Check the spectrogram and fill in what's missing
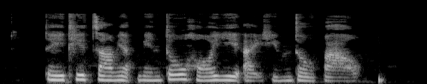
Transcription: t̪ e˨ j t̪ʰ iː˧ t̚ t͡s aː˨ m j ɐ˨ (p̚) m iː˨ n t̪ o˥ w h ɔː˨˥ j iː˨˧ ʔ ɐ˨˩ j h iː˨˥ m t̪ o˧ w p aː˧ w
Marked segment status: incorrect: t̚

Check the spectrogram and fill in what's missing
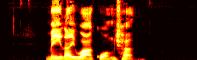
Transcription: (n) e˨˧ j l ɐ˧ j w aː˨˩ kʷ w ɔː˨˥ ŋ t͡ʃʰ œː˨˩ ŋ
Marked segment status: incorrect: m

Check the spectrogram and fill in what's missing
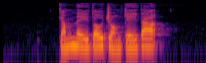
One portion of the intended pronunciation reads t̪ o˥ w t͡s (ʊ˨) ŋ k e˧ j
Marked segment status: correct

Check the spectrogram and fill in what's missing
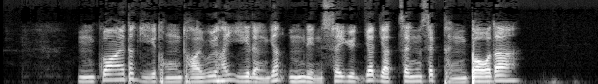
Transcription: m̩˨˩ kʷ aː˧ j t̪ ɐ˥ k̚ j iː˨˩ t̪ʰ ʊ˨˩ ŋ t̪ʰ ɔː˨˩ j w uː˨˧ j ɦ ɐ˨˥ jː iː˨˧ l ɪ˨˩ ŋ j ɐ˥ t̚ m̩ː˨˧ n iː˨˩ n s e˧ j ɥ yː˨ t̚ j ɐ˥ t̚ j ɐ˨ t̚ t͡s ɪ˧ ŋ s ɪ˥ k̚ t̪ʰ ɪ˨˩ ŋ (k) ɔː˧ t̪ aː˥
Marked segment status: incorrect: p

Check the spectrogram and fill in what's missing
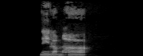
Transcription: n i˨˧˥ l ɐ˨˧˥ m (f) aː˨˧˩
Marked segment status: incorrect: h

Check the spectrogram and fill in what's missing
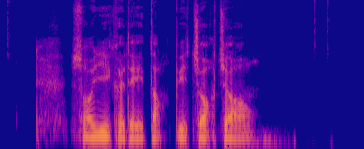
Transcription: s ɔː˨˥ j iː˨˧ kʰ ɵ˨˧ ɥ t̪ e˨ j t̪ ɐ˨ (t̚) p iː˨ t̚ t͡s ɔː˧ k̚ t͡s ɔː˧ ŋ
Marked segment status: incorrect: k̚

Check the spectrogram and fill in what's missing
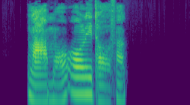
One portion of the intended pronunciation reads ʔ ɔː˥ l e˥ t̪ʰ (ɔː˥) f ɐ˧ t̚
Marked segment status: incorrect: ɔː˨˩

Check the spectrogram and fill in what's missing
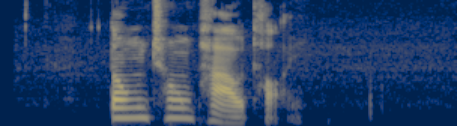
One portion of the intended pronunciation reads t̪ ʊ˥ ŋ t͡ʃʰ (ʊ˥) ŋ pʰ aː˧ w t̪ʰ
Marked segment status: correct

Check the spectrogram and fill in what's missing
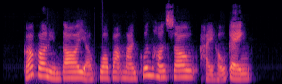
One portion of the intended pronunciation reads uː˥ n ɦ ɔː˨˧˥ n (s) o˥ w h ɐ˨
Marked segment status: correct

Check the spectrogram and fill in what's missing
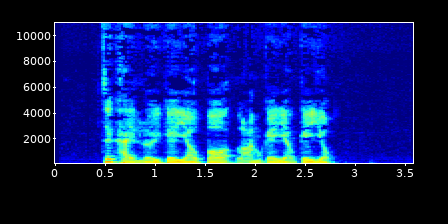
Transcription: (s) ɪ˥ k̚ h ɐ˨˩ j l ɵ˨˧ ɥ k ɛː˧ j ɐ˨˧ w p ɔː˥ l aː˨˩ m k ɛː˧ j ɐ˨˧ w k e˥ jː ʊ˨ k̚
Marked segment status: incorrect: t͡s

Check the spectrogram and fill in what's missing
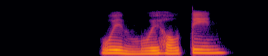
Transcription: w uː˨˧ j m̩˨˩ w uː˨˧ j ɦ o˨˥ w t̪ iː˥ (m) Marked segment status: incorrect: n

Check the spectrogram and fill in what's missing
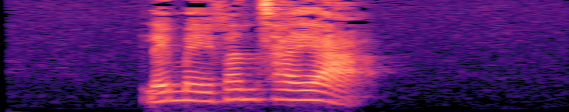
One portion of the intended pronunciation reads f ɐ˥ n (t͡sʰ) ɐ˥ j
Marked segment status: correct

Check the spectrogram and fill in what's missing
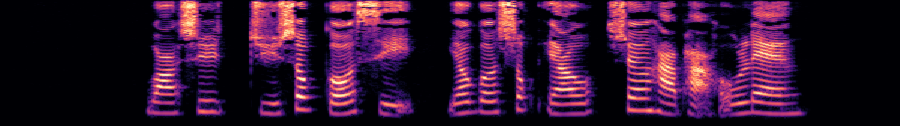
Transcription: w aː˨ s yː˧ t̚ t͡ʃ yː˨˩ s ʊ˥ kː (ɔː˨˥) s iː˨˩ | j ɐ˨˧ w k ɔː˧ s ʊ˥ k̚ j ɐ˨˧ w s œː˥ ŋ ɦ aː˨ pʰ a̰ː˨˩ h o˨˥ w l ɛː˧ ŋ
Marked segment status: correct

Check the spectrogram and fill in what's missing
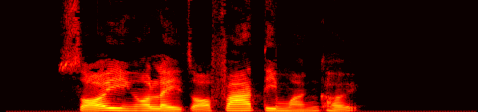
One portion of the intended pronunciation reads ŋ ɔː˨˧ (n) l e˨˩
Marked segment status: incorrect: none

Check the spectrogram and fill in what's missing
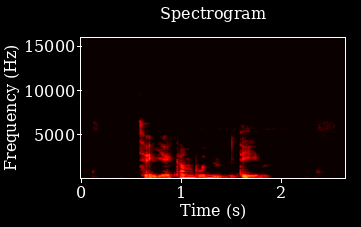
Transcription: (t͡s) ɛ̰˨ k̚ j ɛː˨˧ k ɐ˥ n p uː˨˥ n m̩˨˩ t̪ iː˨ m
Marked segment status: correct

